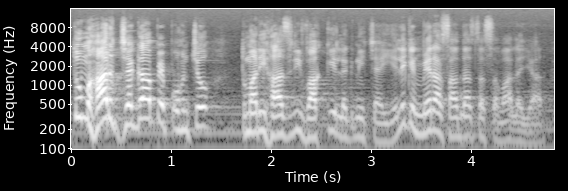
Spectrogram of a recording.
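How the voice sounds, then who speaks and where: A man preaching a sermon, telling stories with quoted voices and swinging between loud and soft passages. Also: on the high side, animated, gravelly. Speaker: Islamic preacher.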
